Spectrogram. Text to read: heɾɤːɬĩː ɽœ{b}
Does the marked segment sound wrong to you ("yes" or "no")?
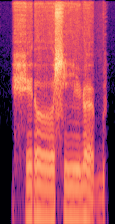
no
